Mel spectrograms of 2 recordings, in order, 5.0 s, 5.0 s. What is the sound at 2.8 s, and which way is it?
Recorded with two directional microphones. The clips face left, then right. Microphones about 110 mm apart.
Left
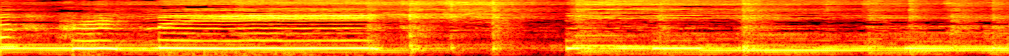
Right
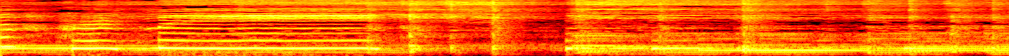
Music, 35° right (ahead or behind).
